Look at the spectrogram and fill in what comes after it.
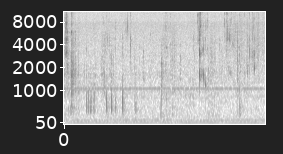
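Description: Faint biting and chewing of a raw lemon with its peel on: a few soft, crunchy clicks in the first second and a half, then quieter chewing.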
